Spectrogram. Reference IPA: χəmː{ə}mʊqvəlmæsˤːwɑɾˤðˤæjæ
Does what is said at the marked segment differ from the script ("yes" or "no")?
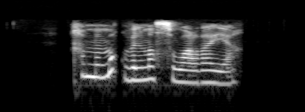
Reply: no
